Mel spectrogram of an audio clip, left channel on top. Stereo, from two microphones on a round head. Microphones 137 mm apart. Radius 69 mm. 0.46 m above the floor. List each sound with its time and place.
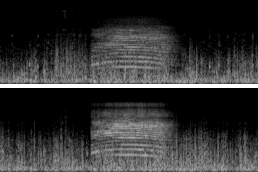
0.9 s a cat meowing: 65° right (ahead or behind), 1.1 m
